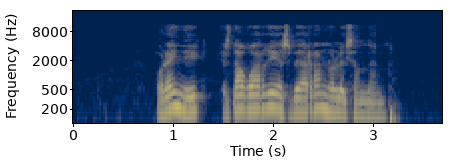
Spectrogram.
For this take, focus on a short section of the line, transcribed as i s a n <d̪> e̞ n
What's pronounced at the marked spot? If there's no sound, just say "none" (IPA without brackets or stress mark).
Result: d̪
